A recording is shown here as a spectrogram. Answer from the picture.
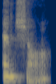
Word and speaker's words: MSHA: It's pronounced Mshaw.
